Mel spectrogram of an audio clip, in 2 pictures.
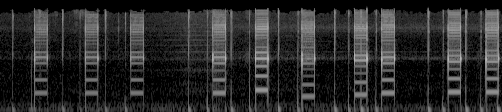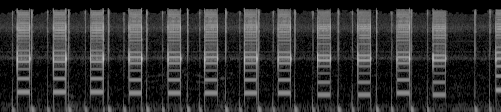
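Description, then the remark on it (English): A rapid sequence of short electronic beeps at shifting pitches plays the tune of Jingle Bells, each tone crisp and evenly paced over a low background hum, with no talking. “All right, so it's Jingle Bells.”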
